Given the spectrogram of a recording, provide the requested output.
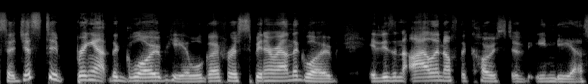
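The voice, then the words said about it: Australian accent. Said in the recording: “she sounds a little little different ... I migrated to Australia when I was two, hence the adorable accent that you're hearing on the airwaves”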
